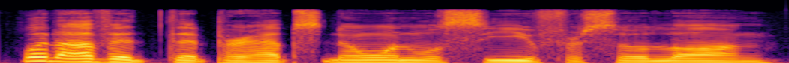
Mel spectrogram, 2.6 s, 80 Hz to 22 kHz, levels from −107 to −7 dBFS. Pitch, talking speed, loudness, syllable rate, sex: 135 Hz, 295 wpm, -18 LUFS, 6.1 syllables/s, male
